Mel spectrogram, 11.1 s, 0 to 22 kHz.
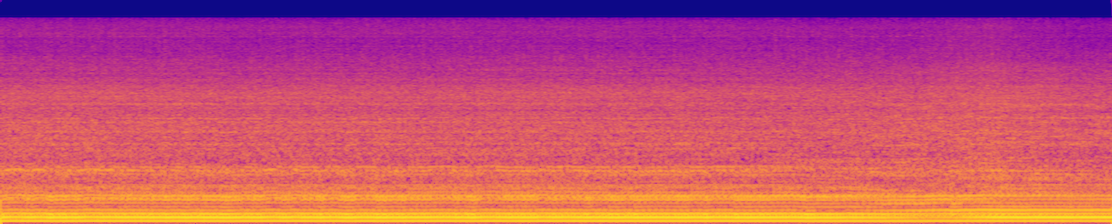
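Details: Kawasaki Z900RS at about 1600 miles, idling cold: steady, even idle sitting noticeably fast with no misses or knocks; high cold-start idle, a known trait of this bike.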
